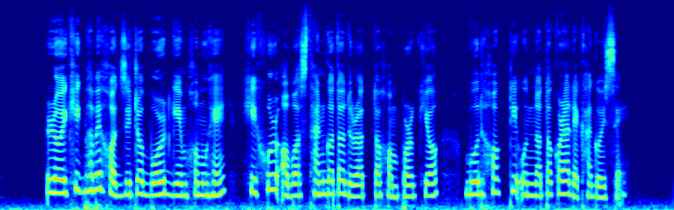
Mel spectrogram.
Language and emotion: Assamese, neutral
